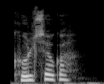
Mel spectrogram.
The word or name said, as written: kulsukker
